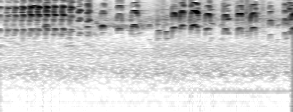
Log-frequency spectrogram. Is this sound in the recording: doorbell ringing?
no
